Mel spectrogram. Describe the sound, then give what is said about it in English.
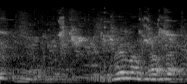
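A zebra finch in a walk-in aviary chirps in a quick run of thin, high peeps, moderately loud, with a low murmur of voices and softer bird calls underneath. “That's the zebra finch that Andy was talking about.”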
